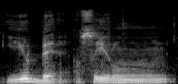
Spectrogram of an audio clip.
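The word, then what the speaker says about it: يبصرون: So ba needs to be having qalqala characteristic, yub, especially when it has the sukoon, it has the still state. So saying yubsirun is not proper. The right way to say it is yubsirun. Yubsirun. Yubsirun. Make sure to give the ba the enough qalqala characteristic.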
